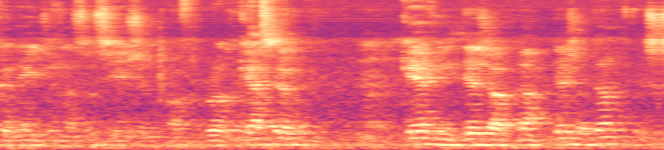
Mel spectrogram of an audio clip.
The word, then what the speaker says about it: Desjardins: I don't know how to pronounce it half the time, so it depends on what company I'm keeping. But the R got rolled enough there that it's pretty close to how we pronounce it in French.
